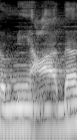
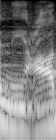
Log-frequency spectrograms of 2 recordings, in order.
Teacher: دال کے اوپر زبر ہے، زبر کو جلدی ادا کریں، تھوڑا بھی نہ کھینچیں، اور جب وقف کرتے ہیں تو دال کا جو زبر ہے وہ گر جائے گا اور میعادہ سے میعاد ہو جائے گا۔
